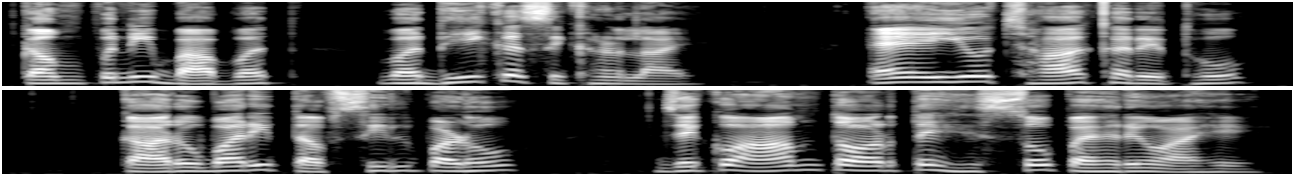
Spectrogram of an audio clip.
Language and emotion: Sindhi, neutral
